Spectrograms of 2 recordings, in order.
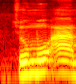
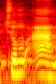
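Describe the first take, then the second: First: A short u vowel follows the m. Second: No vowel follows the m. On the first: This is the original Arabic form. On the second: This is the Indonesian form. "kalau bahasa Indonesia menjadi Jum'ah memnya di sukun"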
